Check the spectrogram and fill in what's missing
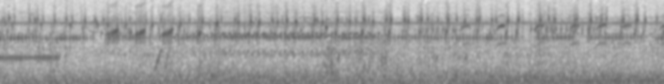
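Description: Frogs croak steadily in a dense chorus of repeating calls at an African pond, with faint chirps mixed in, all fairly distant and even.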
